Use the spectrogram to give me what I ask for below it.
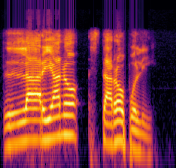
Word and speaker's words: Laureano Staropoli: Laureano Staropoli, and it's like he doesn't even emphasize any of the syllables in the last name, so you almost have to write the first syllable phonetically in caps, like Staropoli.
